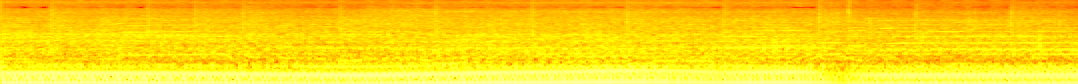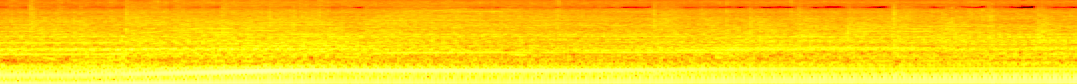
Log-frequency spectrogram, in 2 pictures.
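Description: A car engine revs loudly and steadily, briefly dropping then rising again.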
